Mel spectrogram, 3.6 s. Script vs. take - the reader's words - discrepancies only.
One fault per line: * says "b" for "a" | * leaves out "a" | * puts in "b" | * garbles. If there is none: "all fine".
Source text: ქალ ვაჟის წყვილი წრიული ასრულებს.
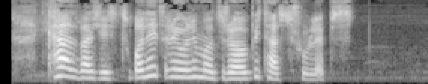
* puts in "მოძრაობით"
